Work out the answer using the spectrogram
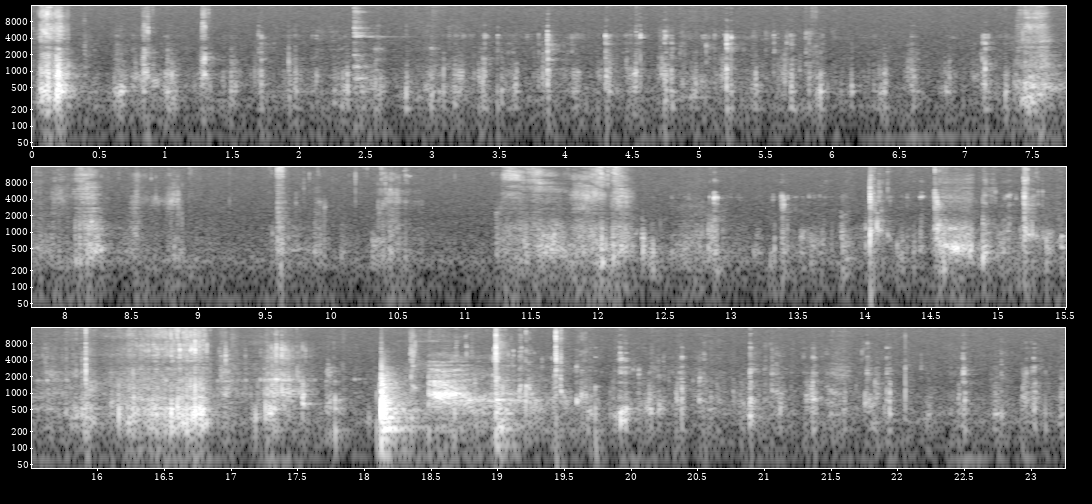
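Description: Close-miked chewing of a cheese-topped pizza: a steady run of small wet mouth clicks, with a few louder crunchy bites spread through, the sharpest near the end.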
